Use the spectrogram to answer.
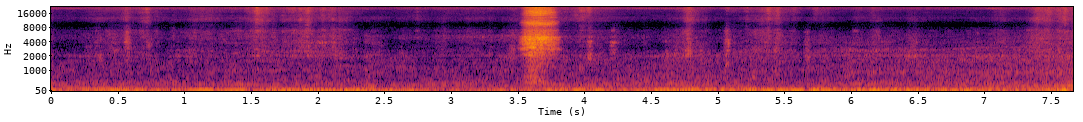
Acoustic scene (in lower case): car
